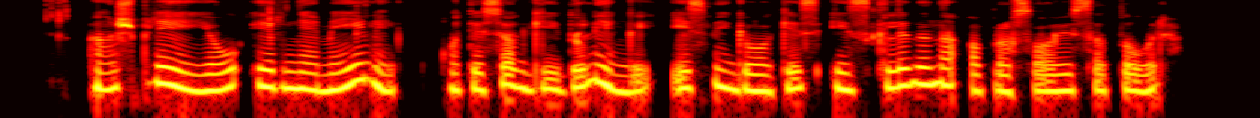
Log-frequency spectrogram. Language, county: Lithuanian, Kaunas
